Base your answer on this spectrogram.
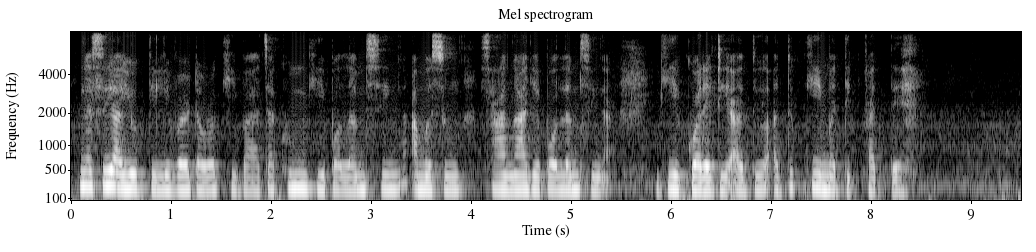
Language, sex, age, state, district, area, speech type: Manipuri, female, 30-45, Manipur, Tengnoupal, rural, read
